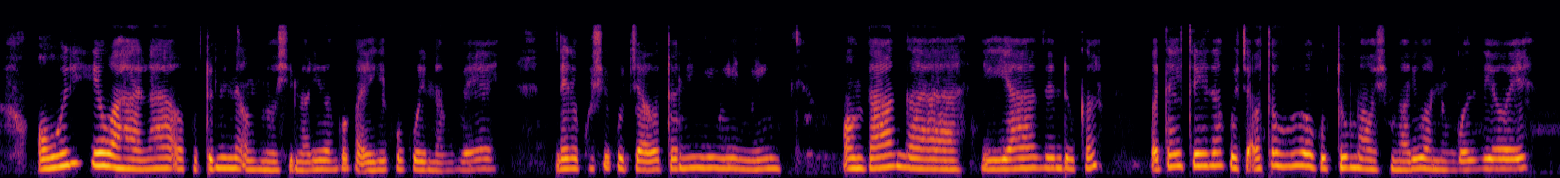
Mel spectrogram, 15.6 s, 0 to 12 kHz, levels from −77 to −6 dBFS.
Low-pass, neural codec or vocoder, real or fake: 7.2 kHz; codec, 16 kHz, 4 kbps, FreqCodec, smaller model; fake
